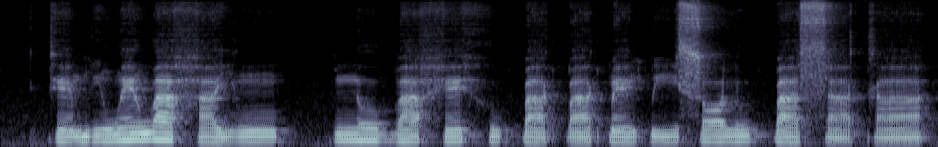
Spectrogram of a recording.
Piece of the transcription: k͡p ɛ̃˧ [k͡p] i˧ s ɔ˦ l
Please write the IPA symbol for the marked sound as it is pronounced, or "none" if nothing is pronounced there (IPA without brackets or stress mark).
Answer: k͡p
